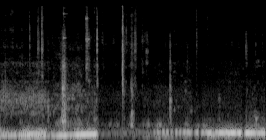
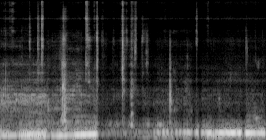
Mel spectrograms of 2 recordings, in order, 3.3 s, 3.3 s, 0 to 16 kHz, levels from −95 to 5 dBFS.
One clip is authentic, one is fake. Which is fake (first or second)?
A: second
